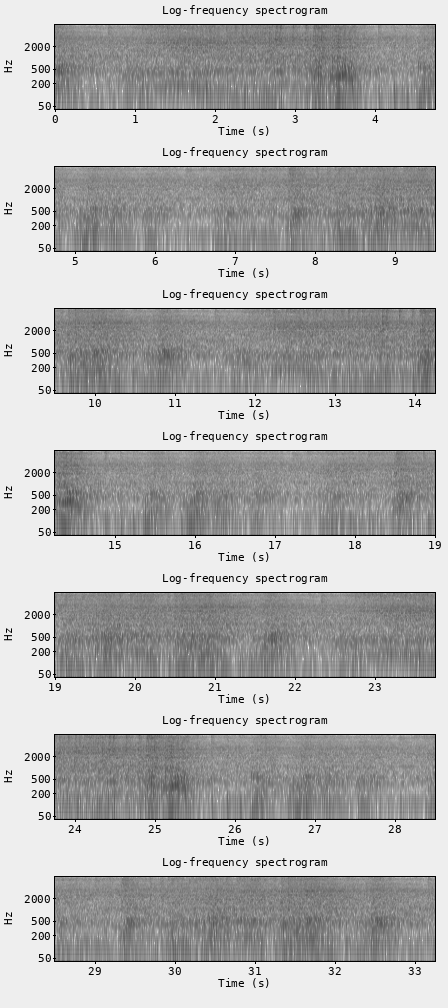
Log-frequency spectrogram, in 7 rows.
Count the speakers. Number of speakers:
0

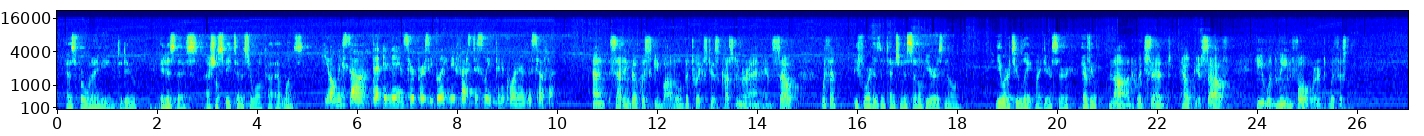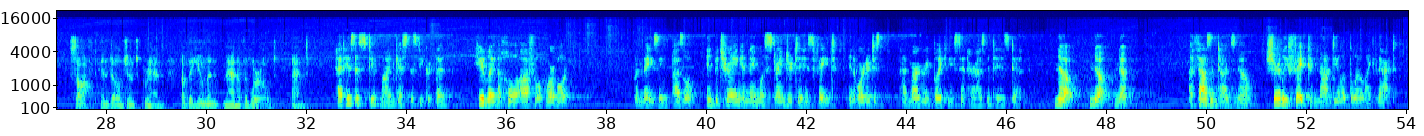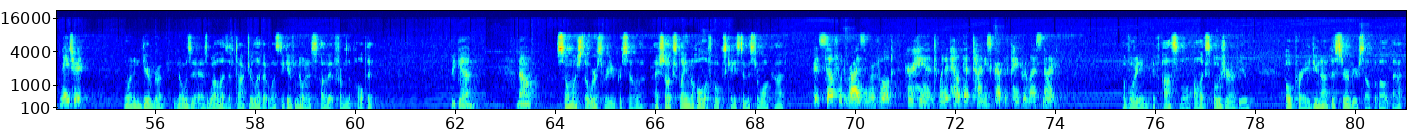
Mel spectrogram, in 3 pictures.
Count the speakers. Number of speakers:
3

